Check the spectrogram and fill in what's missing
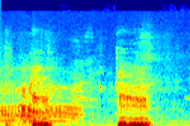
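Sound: dogs growling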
